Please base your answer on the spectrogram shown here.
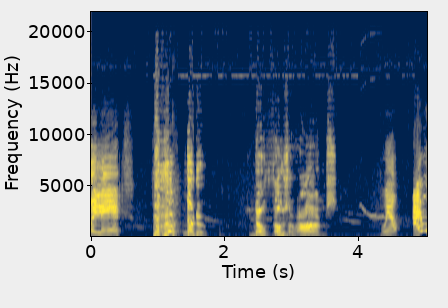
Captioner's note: chuckles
